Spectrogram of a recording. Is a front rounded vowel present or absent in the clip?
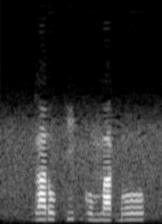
absent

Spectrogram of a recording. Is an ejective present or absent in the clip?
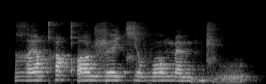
present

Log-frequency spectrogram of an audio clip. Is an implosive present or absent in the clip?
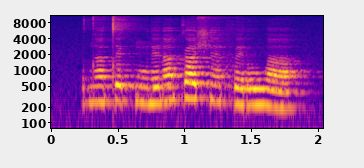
absent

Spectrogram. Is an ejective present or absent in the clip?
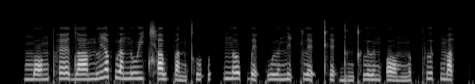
absent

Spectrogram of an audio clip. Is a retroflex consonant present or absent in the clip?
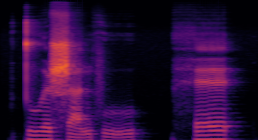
present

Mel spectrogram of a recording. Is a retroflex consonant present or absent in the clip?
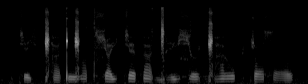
absent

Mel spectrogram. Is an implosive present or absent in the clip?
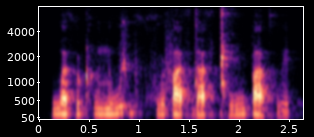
absent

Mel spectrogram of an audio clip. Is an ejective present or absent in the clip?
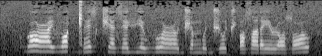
present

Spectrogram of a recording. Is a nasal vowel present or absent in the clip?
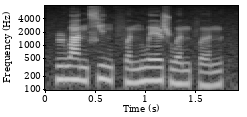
absent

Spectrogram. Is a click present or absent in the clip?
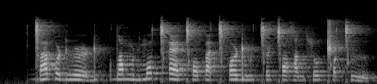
present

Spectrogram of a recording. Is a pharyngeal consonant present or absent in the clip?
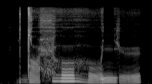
present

